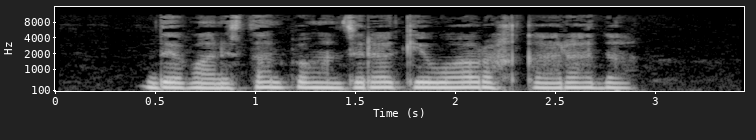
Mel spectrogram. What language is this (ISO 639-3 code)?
pus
